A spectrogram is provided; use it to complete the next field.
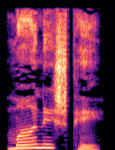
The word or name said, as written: ಮಾನಿಷ್ಠೆ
